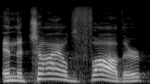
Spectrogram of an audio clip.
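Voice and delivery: usual speaking voice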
